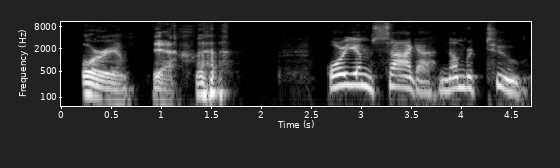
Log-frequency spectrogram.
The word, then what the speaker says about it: Oreium: And you told me it's pronounced it's pronounced Orium. Orium.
